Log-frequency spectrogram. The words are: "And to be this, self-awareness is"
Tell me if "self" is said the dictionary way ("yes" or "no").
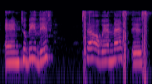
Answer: no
